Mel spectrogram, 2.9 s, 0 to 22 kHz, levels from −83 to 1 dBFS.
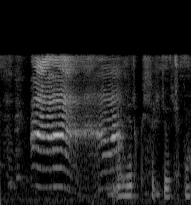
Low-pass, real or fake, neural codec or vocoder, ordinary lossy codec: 7.2 kHz; real; none; none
